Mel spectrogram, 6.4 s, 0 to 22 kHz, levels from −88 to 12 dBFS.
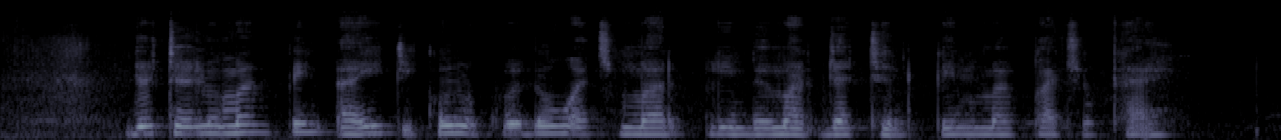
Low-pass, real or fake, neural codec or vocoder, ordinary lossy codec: none; fake; codec, 44.1 kHz, 3.4 kbps, Pupu-Codec; none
